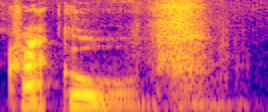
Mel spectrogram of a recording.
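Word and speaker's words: Kraków: to run through through Krakov we should be pronounced Krakov I am I am reliably informed but I'm never going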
